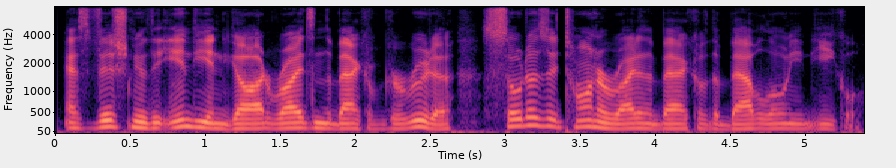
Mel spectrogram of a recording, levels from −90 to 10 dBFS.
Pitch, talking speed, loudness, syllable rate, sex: 125 Hz, 245 wpm, -18 LUFS, 6.5 syllables/s, male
